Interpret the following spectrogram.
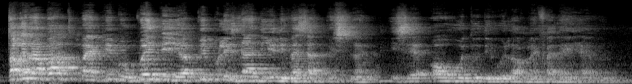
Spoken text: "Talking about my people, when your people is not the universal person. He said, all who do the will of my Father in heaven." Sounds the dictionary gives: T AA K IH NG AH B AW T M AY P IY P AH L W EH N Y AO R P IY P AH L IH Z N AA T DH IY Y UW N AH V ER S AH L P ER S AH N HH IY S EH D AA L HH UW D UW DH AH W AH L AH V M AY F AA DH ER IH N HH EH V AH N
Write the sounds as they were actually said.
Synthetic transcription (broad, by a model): T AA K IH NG AH B AW T M AY P IY P AH L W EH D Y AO P IY P AH L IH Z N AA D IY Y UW N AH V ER S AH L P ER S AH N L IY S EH AA L HH UW D UW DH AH W AH L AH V M AY F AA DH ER IH N HH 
